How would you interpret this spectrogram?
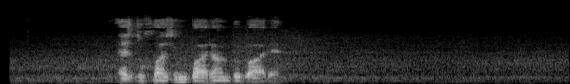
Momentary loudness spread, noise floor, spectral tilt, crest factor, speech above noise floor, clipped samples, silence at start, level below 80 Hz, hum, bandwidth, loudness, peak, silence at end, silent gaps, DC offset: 26 LU; -50 dBFS; -5 dB/octave; 24 dB; 28 dB; under 0.1%; 0.35 s; -56 dBFS; none; 10.5 kHz; -23 LUFS; -2 dBFS; 2.3 s; none; under 0.1%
